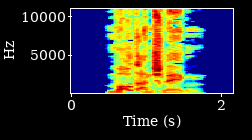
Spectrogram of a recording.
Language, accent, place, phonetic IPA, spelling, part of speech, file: German, Germany, Berlin, [ˈmɔʁtʔanˌʃlɛːɡn̩], Mordanschlägen, noun, De-Mordanschlägen.ogg
- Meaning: dative plural of Mordanschlag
